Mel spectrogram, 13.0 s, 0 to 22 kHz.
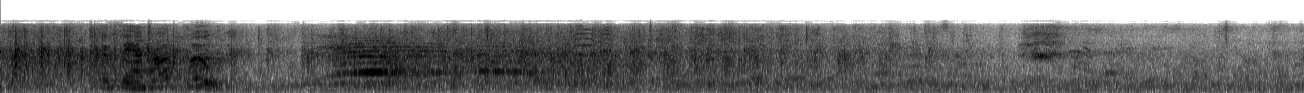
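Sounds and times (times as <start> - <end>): audience applauding: 0.0 - 9.8
person cheering: 3.2 - 5.4.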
